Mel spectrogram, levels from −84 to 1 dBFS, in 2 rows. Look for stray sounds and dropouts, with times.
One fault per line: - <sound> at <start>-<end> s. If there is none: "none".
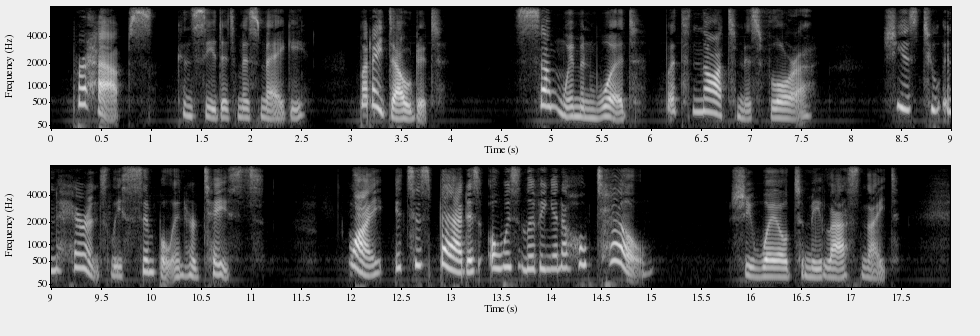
none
